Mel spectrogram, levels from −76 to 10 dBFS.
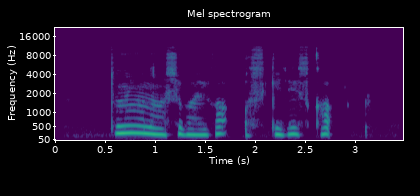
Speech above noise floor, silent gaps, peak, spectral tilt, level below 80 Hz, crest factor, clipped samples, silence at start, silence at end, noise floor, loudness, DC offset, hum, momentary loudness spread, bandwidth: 31 dB; none; -16 dBFS; -6 dB/octave; -80 dBFS; 14 dB; under 0.1%; 0.6 s; 0.75 s; -60 dBFS; -29 LUFS; under 0.1%; none; 14 LU; 11.5 kHz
